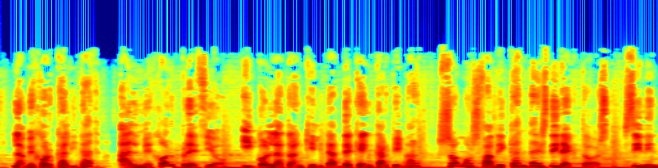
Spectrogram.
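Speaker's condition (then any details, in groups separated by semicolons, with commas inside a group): No condition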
